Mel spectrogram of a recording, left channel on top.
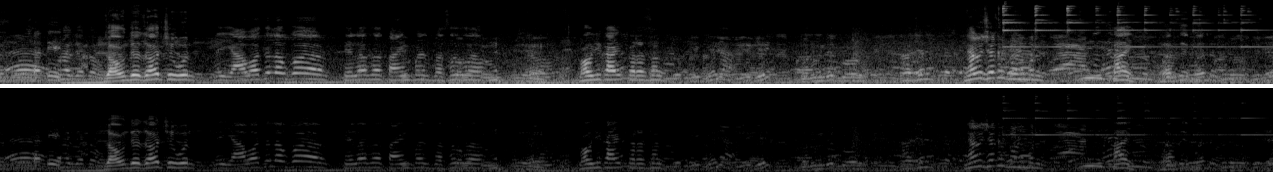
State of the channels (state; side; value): quieter; right; 19.8 dB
